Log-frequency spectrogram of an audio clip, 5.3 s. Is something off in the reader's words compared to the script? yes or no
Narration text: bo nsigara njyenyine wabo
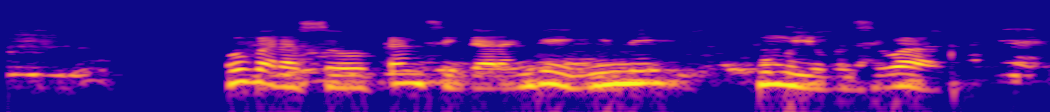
yes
